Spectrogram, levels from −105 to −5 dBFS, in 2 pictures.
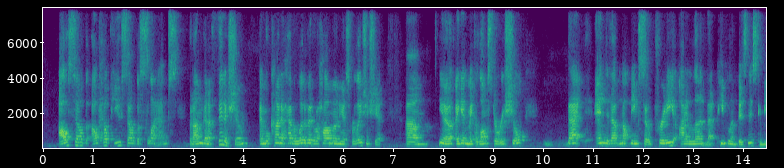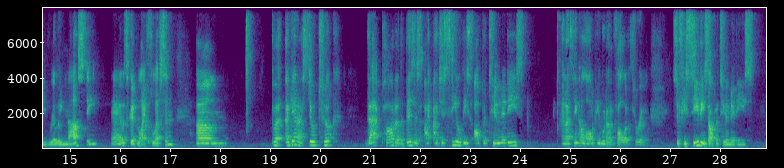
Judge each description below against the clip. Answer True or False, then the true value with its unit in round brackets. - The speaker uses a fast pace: False (195 wpm)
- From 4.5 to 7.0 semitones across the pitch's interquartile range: True (5.0 semitones)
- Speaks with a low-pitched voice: False (145 Hz)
